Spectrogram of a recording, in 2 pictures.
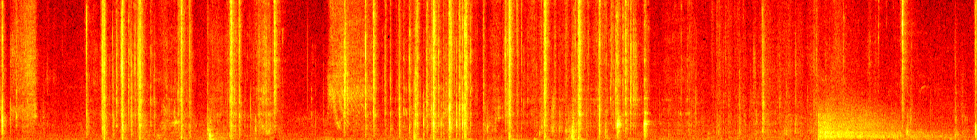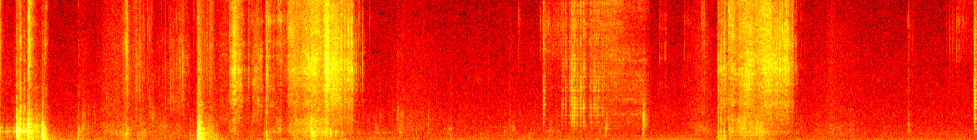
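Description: A muzzle-loading double shotgun being loaded by hand: many metallic clinks and taps of the ramrod and brass loading tubes at the muzzle, then three longer rushing sounds as the charge is poured down the barrel.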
